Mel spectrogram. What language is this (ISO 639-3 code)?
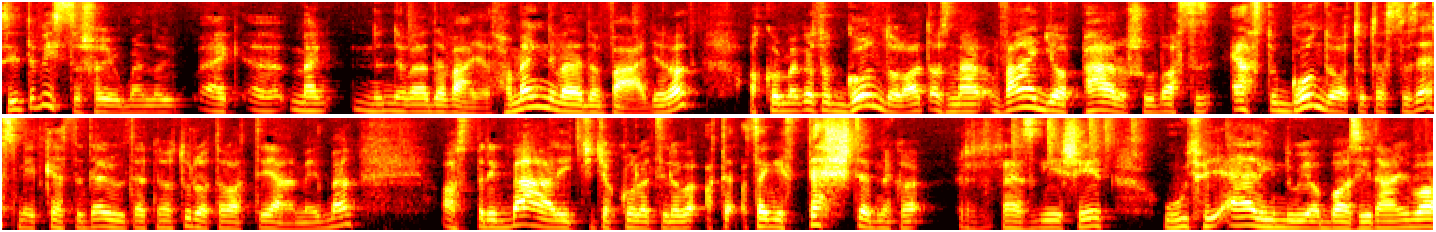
hun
